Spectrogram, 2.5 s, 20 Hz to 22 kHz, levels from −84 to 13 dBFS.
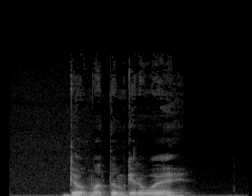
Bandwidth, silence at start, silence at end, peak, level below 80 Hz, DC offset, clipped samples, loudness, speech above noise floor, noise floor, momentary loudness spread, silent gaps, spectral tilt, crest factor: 15.5 kHz; 0.15 s; 0.1 s; -10 dBFS; -52 dBFS; under 0.1%; under 0.1%; -27 LUFS; 25 dB; -51 dBFS; 14 LU; none; -8 dB/octave; 18 dB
